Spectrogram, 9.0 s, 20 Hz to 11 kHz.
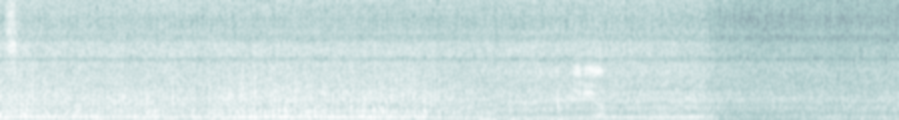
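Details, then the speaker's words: Holmes HABF-20 box fan, circa 2000–2001, on high: steady mid-pitched electrical motor hum over the airflow that drops away when speed changes; hum mostly on high, sometimes medium, quiet on low. "the humming cell only happens on high but sometimes happens on medium but most frequently on high on high most likely so you can hear it i don't know if you hear it but the humming is there"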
